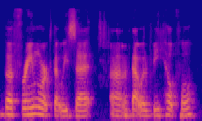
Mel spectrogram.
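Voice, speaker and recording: A woman organizing a meeting over a video call, chatty and energetic, laughing often. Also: mid-range voice, moderate pace. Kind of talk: casual video-call chat.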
